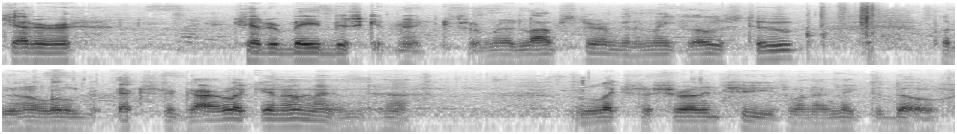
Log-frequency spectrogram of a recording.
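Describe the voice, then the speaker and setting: A man with an American accent and a very deep, low pitch, fairly slow and fairly even in intonation, his loudness swinging widely over noticeable background noise. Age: 70s. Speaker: home cook, grandfather. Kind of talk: casual talk to camera, cooking demonstration. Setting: home kitchen.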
